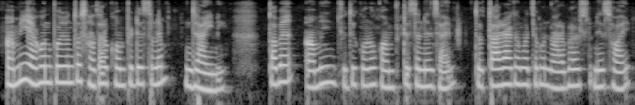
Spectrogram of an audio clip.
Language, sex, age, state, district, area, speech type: Bengali, female, 18-30, West Bengal, North 24 Parganas, rural, spontaneous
